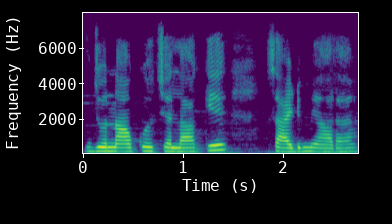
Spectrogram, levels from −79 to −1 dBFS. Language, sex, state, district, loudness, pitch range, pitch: Hindi, female, Bihar, Saharsa, -16 LUFS, 195-220 Hz, 205 Hz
